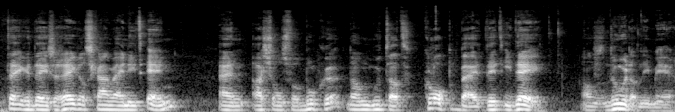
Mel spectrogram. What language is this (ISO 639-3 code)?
nld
